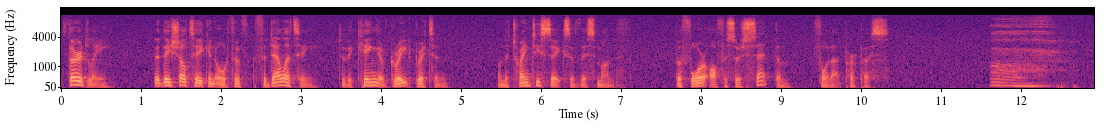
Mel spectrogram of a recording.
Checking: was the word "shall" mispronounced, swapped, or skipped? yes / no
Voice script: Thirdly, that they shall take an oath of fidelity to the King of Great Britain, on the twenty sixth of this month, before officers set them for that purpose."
no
